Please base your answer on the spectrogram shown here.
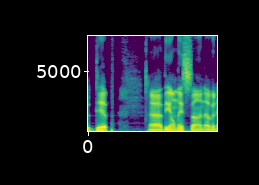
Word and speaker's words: Diop: The story follows professional thief Hassan Diop, and it's D-I-O-P, but it's French, so Dip, the only son of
